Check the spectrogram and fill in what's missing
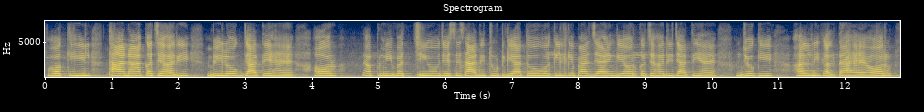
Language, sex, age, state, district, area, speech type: Hindi, female, 18-30, Uttar Pradesh, Mirzapur, rural, spontaneous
